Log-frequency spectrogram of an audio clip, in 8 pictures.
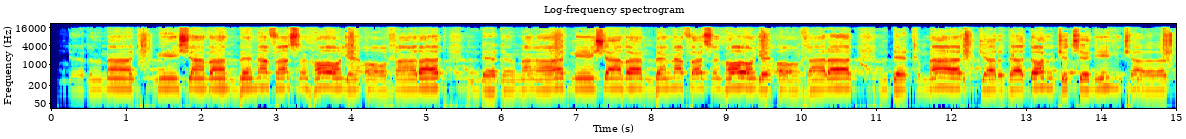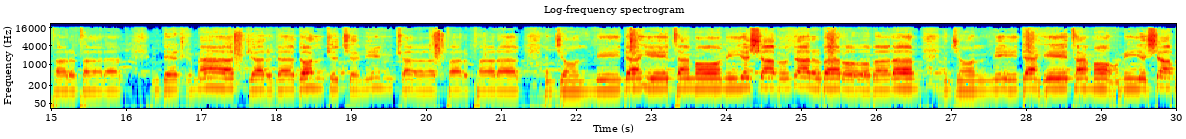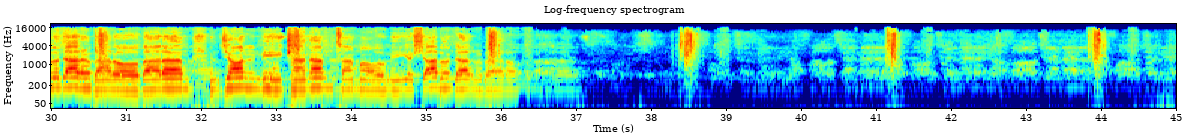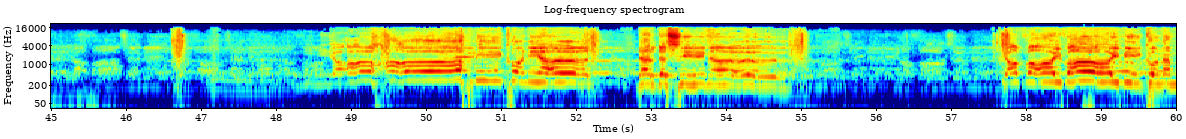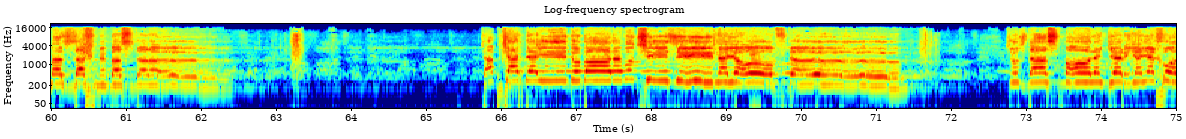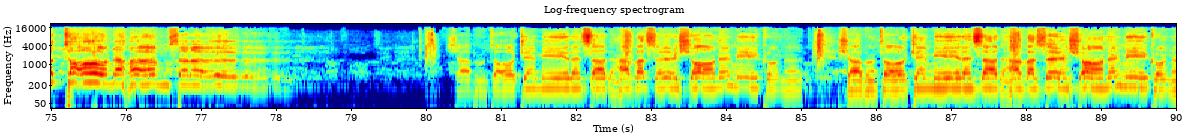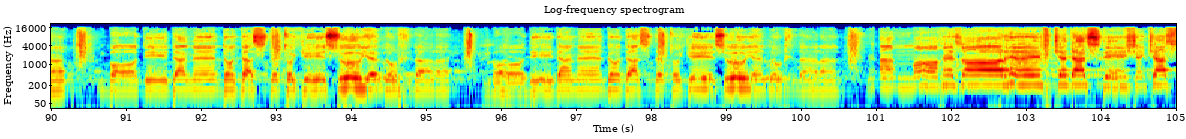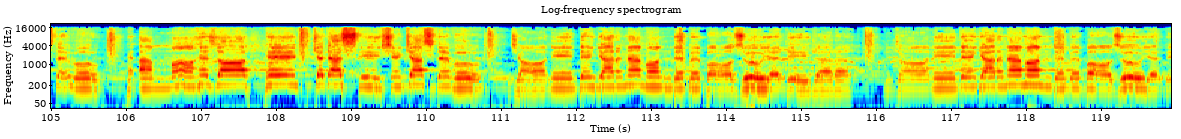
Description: فاطمیه اول هیئت یامهدی (عج)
